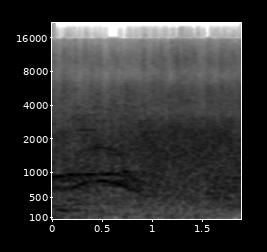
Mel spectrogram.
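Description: A church congregation at a women's conference applauds loudly and close, a thick burst of clapping with a faint voice briefly audible at the start.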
